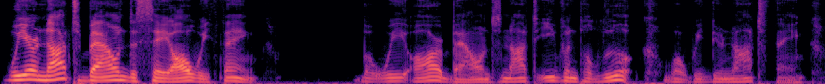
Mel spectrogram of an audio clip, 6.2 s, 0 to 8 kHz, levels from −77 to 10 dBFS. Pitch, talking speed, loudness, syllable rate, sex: 110 Hz, 215 wpm, -19 LUFS, 4.6 syllables/s, male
